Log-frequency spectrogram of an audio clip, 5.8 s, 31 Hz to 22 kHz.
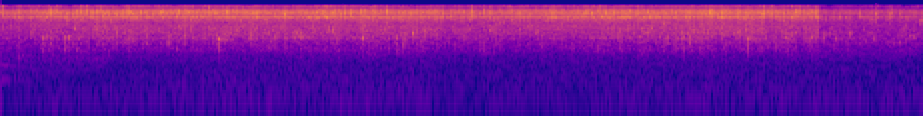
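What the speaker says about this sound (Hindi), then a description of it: "सब चीजों को 2 मिनट के लिए पका लेंगे। हल्का सा भून लेंगे।" Chopped onion, tomato and crushed raw mango fry in a pan, giving a continuous close sizzle that stays level for several seconds and softens slightly near the end, without any talking.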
